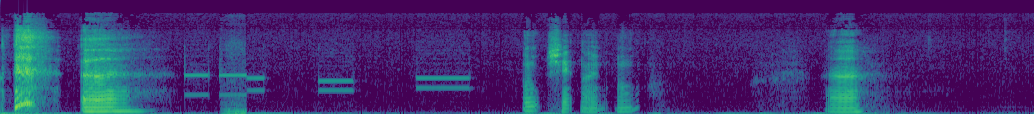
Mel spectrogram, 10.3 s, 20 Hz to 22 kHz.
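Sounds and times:
speech: 0.8 - 1.5, 5.2 - 6.4, 8.2 - 8.7
dual-tone phone keypad dialing beeps: 1.8 - 3.6, 4.2 - 4.7.

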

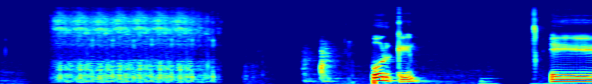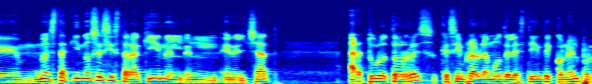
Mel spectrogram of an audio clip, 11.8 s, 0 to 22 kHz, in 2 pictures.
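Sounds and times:
person sipping water: 0.5 - 2.2
speech: 3.7 - 4.3, 5.5 - 8.8, 9.4 - 11.8.

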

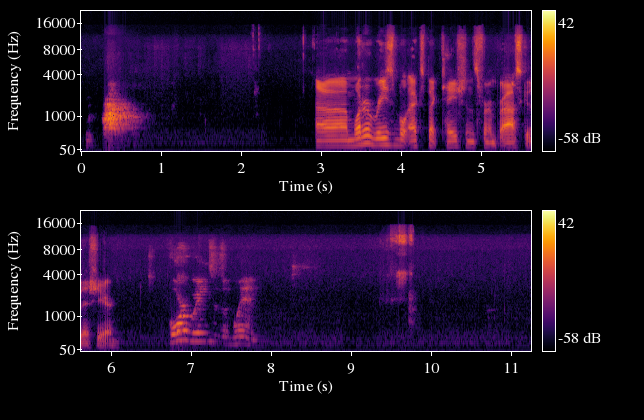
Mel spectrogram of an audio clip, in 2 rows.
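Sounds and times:
dog barking: 0.3 - 0.8
speech: 3.0 - 6.2, 6.8 - 7.9.

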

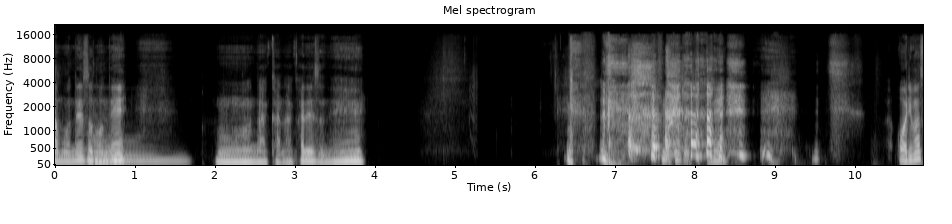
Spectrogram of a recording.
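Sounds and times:
speech: 0.0 - 1.3, 2.0 - 3.9, 6.4 - 9.9, 10.5 - 10.8
laughter: 6.4 - 8.7
harsh coughing: 6.9 - 8.4.

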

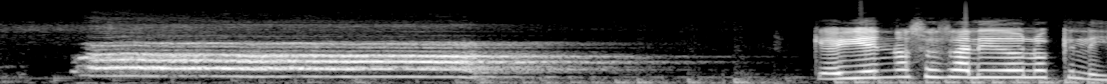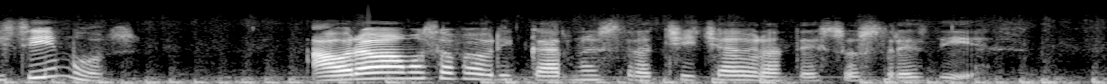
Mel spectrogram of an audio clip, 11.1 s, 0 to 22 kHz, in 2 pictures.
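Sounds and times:
person screaming: 0.4 - 3.2
speech: 4.1 - 6.3, 7.1 - 10.6.

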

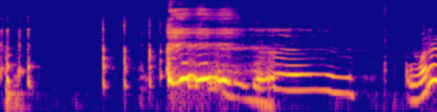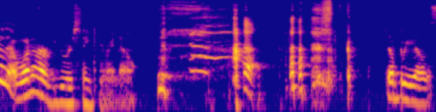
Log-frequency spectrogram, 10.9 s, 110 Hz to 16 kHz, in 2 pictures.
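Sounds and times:
long drawn-out yawn sliding downward in pitch: 2.1 - 4.6
breathy vocal sounds: 2.1 - 4.8
speech: 5.3 - 7.2, 10.3 - 10.8.

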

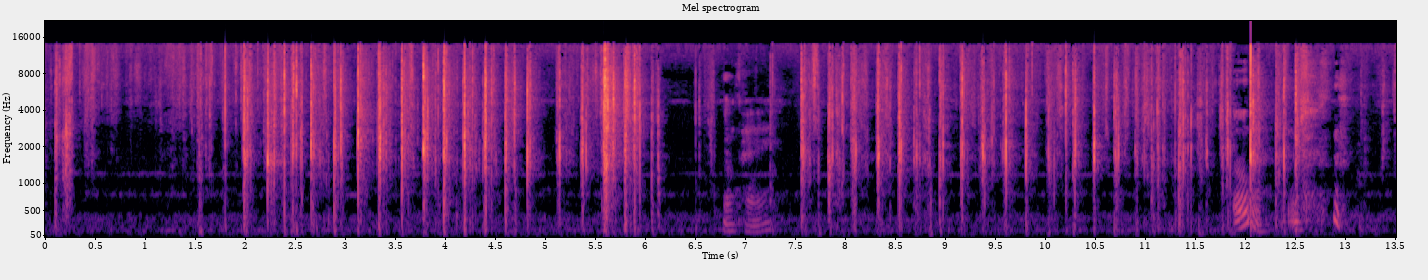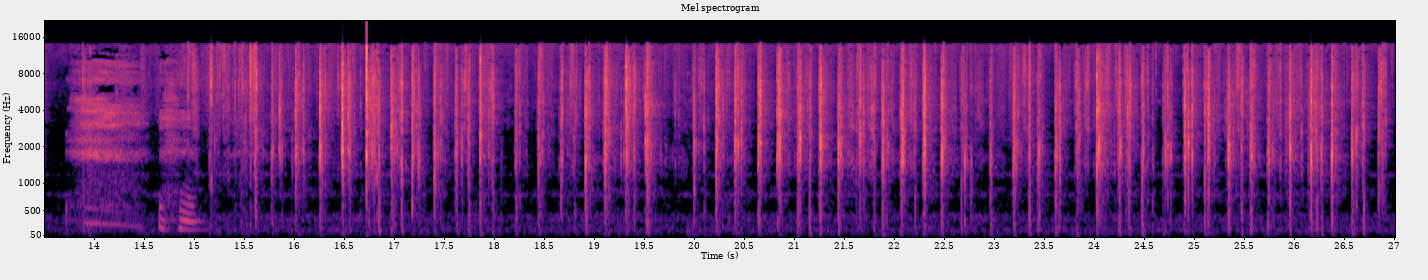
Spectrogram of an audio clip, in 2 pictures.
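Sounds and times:
tarot cards being shuffled and drawn: 0.0 - 6.8, 7.5 - 13.6, 14.8 - 26.9
speech: 6.8 - 7.4, 11.9 - 13.2, 14.6 - 15.2.

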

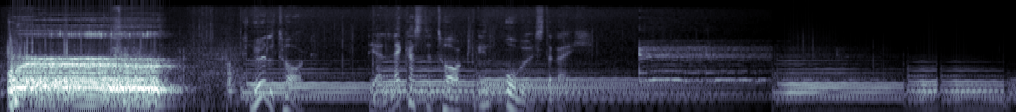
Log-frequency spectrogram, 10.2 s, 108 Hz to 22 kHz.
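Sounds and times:
drawn-out guttural throat-clearing growl by a person: 0.0 - 1.9
speech: 3.7 - 6.0.

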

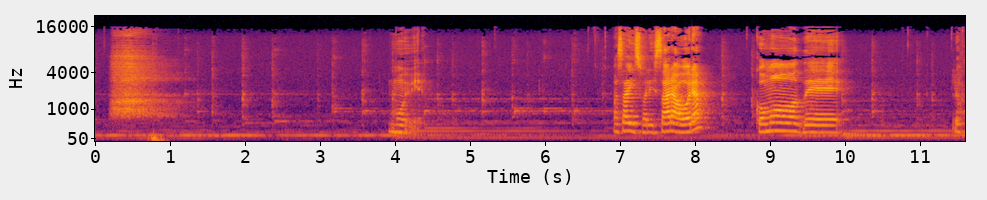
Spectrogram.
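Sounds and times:
deep breath in and out during a guided relaxation exercise: 0.0 - 1.5
speech: 3.9 - 4.5, 7.0 - 8.2, 8.8 - 10.1.

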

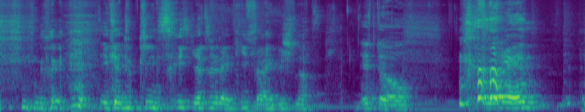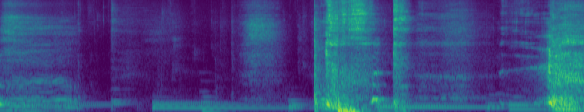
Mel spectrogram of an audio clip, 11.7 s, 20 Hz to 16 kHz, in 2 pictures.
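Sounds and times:
laughter: 0.0 - 1.4, 4.6 - 5.9
speech: 0.2 - 6.0
person coughing loudly in harsh bursts: 9.0 - 10.0.

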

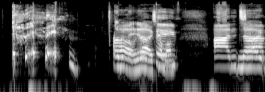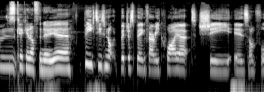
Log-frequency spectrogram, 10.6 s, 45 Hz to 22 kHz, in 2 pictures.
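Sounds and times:
person coughing harshly: 0.2 - 1.6
speech: 2.3 - 3.6, 4.3 - 10.5.

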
